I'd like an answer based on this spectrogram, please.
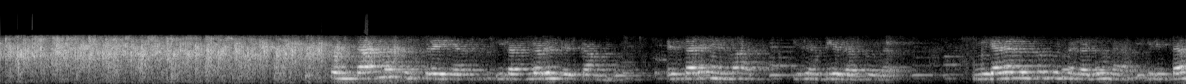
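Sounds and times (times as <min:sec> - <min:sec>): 
audience applause: 0:00.0 - 0:03.4
speech: 0:03.3 - 0:09.1, 0:09.7 - 0:11.8.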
